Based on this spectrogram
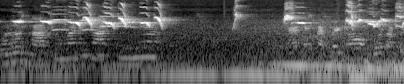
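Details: Oriental magpie-robins, four birds, in an afternoon training session, all singing. Sharp whistled notes and chirps come in rapid bursts for about a second and a half, then scattered chirps follow after a pause, over a steady low hum.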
